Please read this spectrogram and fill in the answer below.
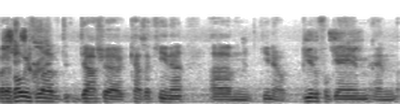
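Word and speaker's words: Kasatkina: Kazatkina. – Who? – Kazatkina.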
